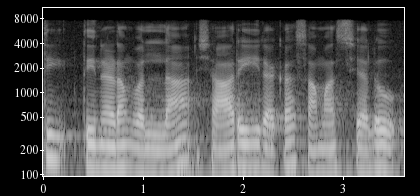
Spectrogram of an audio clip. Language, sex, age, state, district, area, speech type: Telugu, male, 18-30, Telangana, Mahabubabad, urban, spontaneous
